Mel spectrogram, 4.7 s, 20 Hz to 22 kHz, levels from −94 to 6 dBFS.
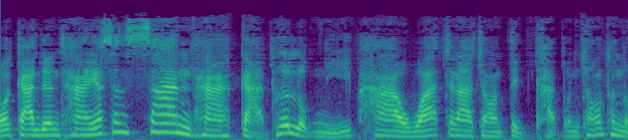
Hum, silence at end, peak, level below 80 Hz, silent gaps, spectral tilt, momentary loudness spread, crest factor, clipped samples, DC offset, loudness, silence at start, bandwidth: none; 0 s; -2 dBFS; -58 dBFS; none; -4.5 dB/octave; 11 LU; 20 dB; under 0.1%; under 0.1%; -21 LUFS; 0 s; 14.5 kHz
